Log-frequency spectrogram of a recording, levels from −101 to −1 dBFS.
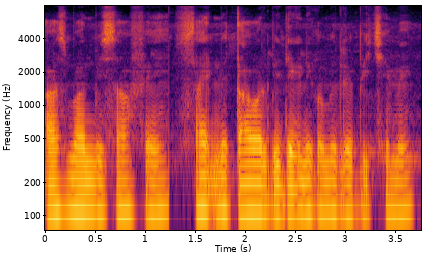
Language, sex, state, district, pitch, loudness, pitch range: Hindi, male, Arunachal Pradesh, Longding, 105 Hz, -19 LUFS, 100-105 Hz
